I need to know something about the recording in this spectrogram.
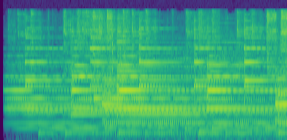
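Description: Several bells of different pitches struck one after another at irregular intervals, their notes overlapping and ringing on.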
